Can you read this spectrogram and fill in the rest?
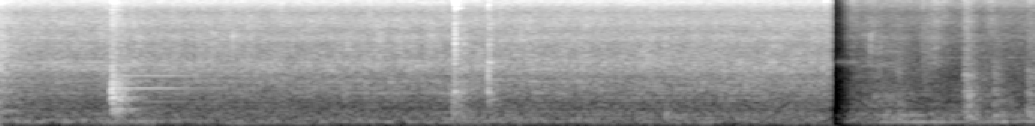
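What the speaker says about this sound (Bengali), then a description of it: "গ্যাসের আঁচটাকে বাড়িয়ে একটু ভেজে নেব ভালো করে" Chicken fries in a pan over a raised gas flame, a steady close sizzle with a few sharp stirring clinks, cutting off abruptly near the end to a quieter hiss.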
